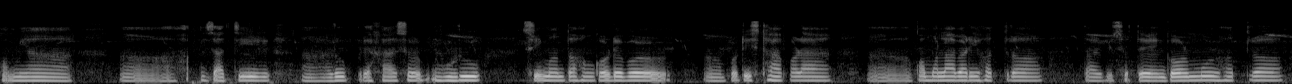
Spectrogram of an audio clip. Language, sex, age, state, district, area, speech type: Assamese, female, 45-60, Assam, Udalguri, rural, spontaneous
